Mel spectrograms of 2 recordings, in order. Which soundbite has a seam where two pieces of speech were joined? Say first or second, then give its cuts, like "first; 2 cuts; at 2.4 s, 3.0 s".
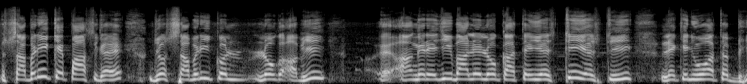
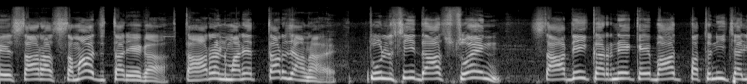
second; 2 cuts; at 1.7 s, 3.5 s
